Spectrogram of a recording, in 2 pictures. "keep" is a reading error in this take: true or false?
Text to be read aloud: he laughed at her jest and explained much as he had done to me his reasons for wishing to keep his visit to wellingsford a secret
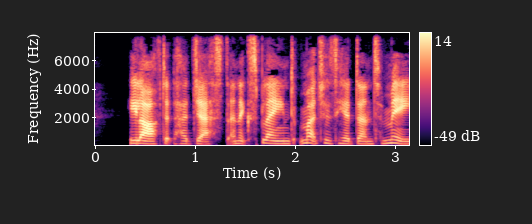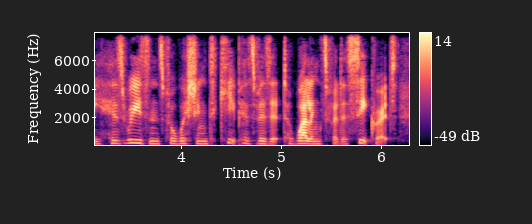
false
